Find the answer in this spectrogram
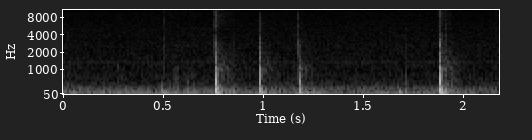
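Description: Stylus tip tapping on a tablet's glass screen while handwriting, four sharp clicks, the last near the end the loudest.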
